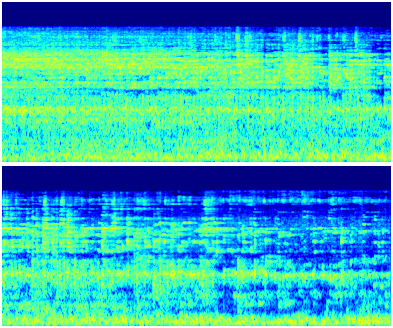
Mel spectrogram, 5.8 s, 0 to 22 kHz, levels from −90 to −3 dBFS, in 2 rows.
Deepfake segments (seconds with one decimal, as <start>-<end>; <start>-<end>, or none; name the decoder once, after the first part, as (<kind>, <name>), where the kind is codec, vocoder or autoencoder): 3.7-4.8 (vocoder, Vocos)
